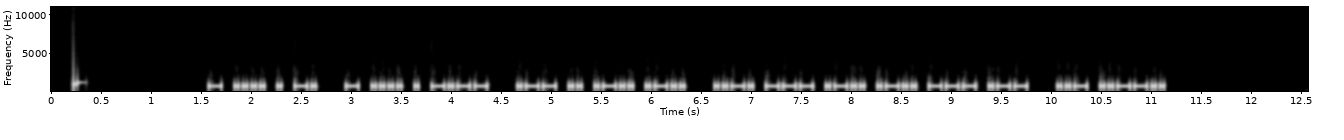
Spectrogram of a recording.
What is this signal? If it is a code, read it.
Morse code, heard as a keyed tone, about 28 wpm, 700 Hz. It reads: THEN THEY WILL FOLLOW U?
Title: Sentences from Top 200 Words and Abbreviations 28wpm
